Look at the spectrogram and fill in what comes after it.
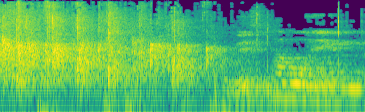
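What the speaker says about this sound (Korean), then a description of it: "박수 한번 주시죠" An audience at a Korean-language lecture claps in a short, dense burst of applause that fades after a couple of seconds. A voice then speaks over the last scattered claps.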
